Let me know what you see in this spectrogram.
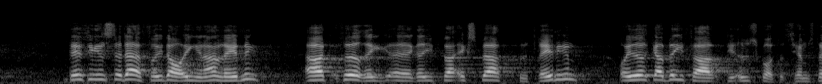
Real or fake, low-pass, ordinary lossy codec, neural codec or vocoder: real; 7.2 kHz; Opus, 24 kbps; none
